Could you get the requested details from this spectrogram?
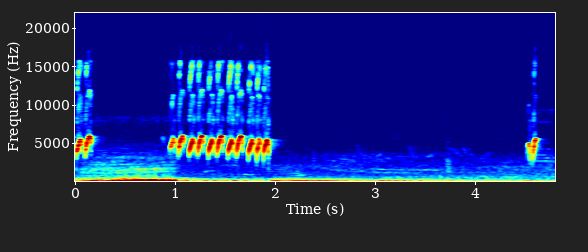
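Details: Pied bushchat singing strongly, used to draw song from lazy or stressed birds: a brisk string of high, ringing upslurred chips lasting about a second over a low rumbling background, with a lone chip near the end.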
